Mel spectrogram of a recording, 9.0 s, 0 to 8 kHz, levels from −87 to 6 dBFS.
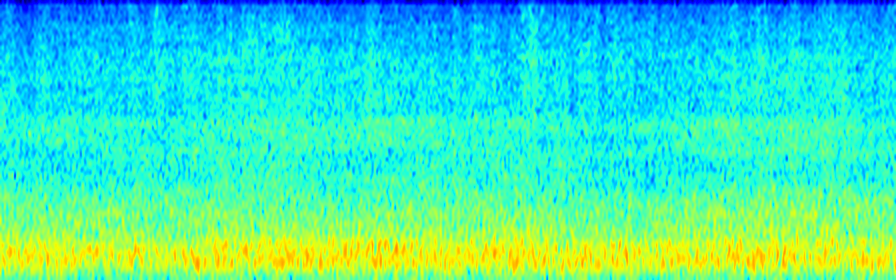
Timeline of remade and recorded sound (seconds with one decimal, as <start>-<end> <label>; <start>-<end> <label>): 0.0-0.9 recorded; 0.9-1.9 remade; 1.9-2.7 recorded; 2.7-7.8 remade; 7.8-8.4 recorded; 8.4-9.0 remade

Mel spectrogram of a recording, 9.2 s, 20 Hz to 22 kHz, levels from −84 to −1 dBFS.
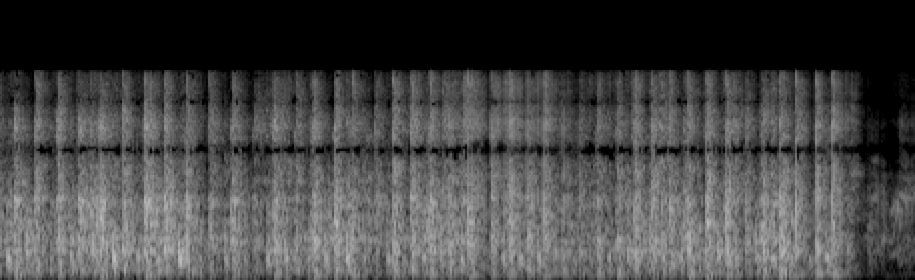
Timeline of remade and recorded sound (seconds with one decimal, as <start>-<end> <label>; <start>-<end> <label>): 0.0-4.7 recorded; 4.7-5.8 remade; 5.8-8.0 recorded; 8.0-9.2 remade

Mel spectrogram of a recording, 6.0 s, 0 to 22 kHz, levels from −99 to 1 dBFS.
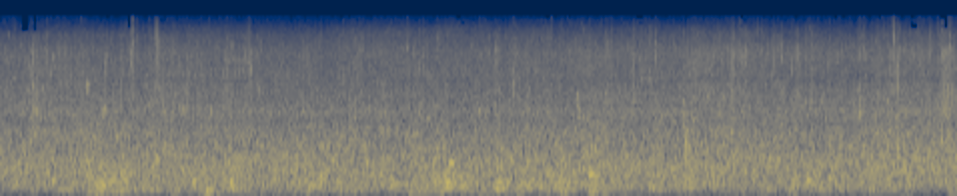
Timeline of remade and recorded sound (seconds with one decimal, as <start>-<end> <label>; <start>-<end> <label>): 0.0-0.4 recorded; 0.4-1.0 remade; 1.0-6.0 recorded

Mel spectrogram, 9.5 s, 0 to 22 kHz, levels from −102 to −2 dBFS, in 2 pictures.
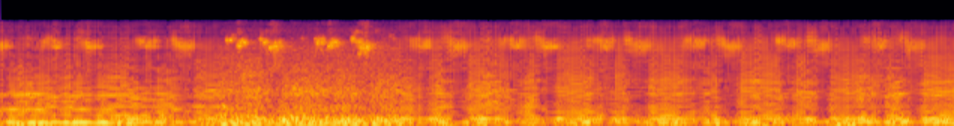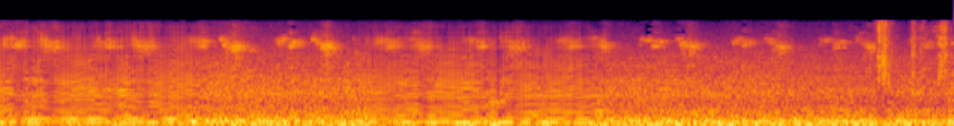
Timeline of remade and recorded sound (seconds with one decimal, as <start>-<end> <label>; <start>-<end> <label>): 0.0-1.1 remade; 1.1-2.0 recorded; 2.0-5.8 remade; 5.8-6.6 recorded; 6.6-7.8 remade; 7.8-9.5 recorded

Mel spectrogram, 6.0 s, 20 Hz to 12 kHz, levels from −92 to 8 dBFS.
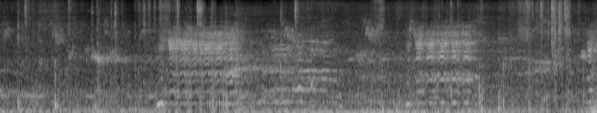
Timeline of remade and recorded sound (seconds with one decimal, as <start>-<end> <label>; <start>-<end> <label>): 0.0-2.0 remade; 2.0-5.1 recorded; 5.1-6.0 remade

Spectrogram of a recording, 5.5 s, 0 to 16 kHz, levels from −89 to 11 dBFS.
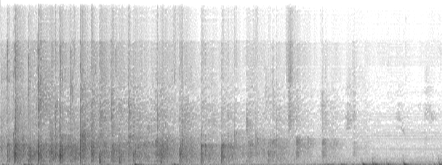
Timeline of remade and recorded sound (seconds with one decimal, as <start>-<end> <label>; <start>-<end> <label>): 0.0-0.4 remade; 0.4-1.2 recorded; 1.2-1.9 remade; 1.9-5.5 recorded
